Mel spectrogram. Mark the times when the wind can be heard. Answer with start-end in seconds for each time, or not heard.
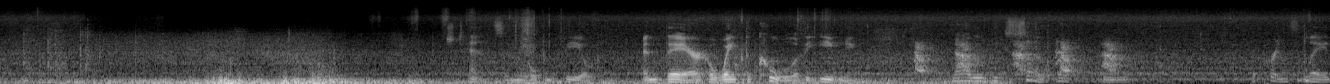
0.0-10.2.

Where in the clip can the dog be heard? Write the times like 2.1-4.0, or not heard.
9.1-11.4.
